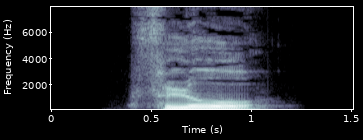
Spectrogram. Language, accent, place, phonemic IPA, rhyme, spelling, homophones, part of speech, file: German, Germany, Berlin, /floː/, -oː, Floh, Flo / floh, noun, De-Floh.ogg
- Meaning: flea (parasitic insect)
